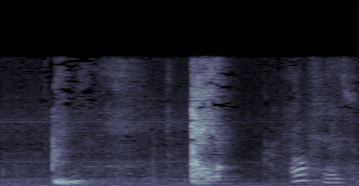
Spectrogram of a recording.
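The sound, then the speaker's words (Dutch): Wet sneezing from someone with a mouth full of beetroot: two sharp, noisy bursts over a low background hum, followed by a brief voiced sound. “Niezen met je mond vol biet.”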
